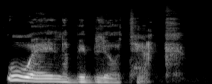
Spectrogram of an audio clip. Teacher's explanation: make that exotic oo sound through pursed lips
